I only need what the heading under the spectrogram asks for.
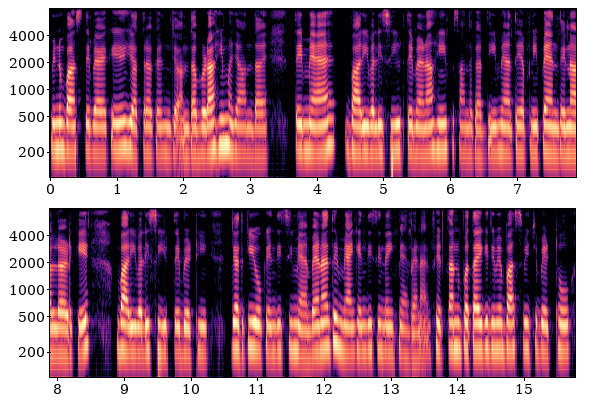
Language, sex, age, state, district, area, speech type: Punjabi, female, 30-45, Punjab, Amritsar, urban, spontaneous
